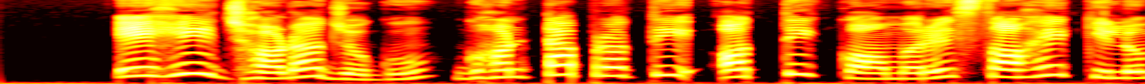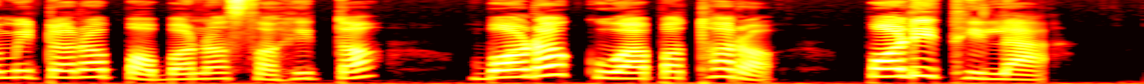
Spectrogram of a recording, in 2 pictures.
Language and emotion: Odia, neutral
